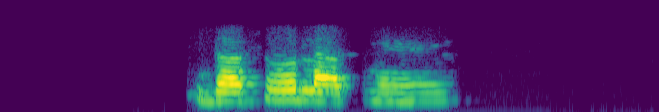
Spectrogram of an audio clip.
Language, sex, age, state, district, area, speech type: Hindi, female, 18-30, Uttar Pradesh, Chandauli, rural, conversation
